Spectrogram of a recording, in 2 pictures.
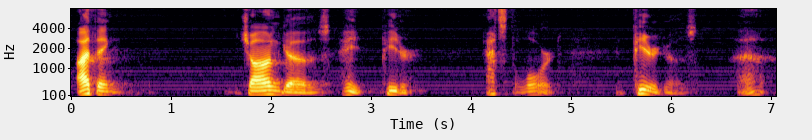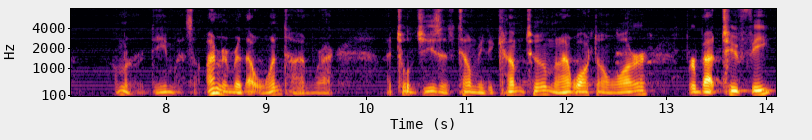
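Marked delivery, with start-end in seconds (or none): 2.7-4.8 soft, understated heads-up to a friend; acted hushed aside. John alerting Peter to the Lord, acted softly. 6.7-14.0 acted self-talk. Peter plotting to redeem himself, quiet acted musing.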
